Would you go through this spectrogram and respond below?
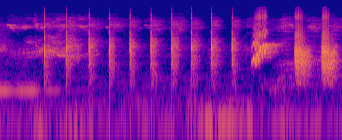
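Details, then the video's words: Afternoon song of a Javan myna: a steady run of dry, harsh chack notes about five per second, closing with louder grating squawks and a short rasping phrase. "Burung jalak kerbau di sore hari||suara jalak kebo full"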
